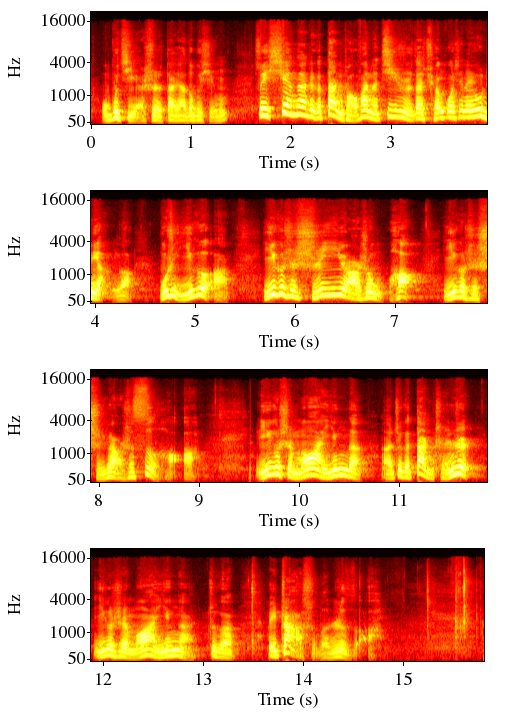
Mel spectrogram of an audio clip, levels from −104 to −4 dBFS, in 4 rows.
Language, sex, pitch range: Chinese, male, 125-205 Hz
